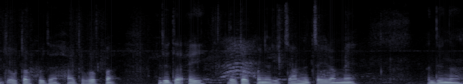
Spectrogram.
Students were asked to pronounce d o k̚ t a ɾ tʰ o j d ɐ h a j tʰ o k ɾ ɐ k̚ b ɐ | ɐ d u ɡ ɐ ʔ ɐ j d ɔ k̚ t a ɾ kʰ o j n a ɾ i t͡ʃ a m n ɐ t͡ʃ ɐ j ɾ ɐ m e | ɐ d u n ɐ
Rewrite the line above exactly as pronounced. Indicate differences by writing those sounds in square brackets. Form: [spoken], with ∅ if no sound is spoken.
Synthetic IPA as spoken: d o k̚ t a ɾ [kʰ] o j d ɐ h a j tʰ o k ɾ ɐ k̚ [p] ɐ | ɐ d u [d] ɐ ʔ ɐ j d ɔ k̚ t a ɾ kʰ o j n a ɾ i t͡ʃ a m n ɐ t͡ʃ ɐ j ɾ ɐ m e | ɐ d u n ɐ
